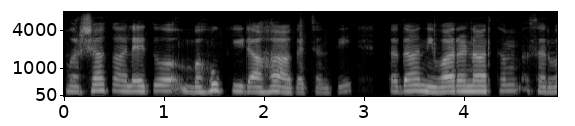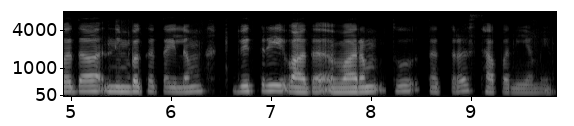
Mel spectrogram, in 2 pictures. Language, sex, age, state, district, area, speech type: Sanskrit, female, 45-60, Karnataka, Bangalore Urban, urban, spontaneous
